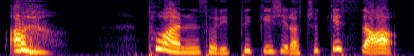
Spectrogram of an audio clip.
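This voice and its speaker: A woman voicing a harsh, scornful older mother-in-law who scolds loudly and with contempt in a story radio reading. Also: fairly high pitch, sing-song, normal speed, no echo, clean studio sound, pitched above the performer's own voice. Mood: scornful scolding.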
